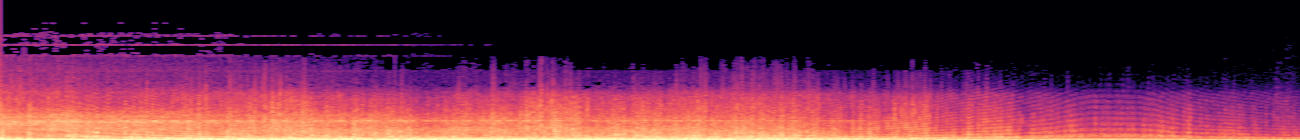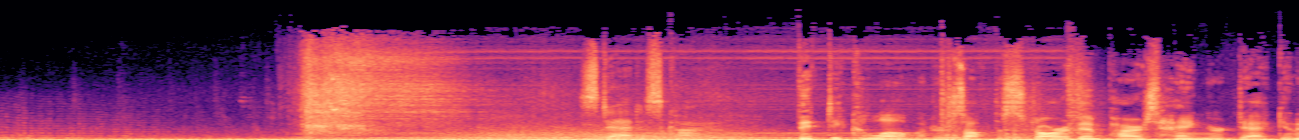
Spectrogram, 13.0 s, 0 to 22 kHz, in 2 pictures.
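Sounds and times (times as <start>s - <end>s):
spaceship engines roaring during liftoff: 0.0s - 12.9s
sweeping harmonic whine of spaceship powering up: 0.0s - 12.9s
sharp burst of hiss: 8.0s - 9.0s
speech: 9.6s - 12.9s.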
